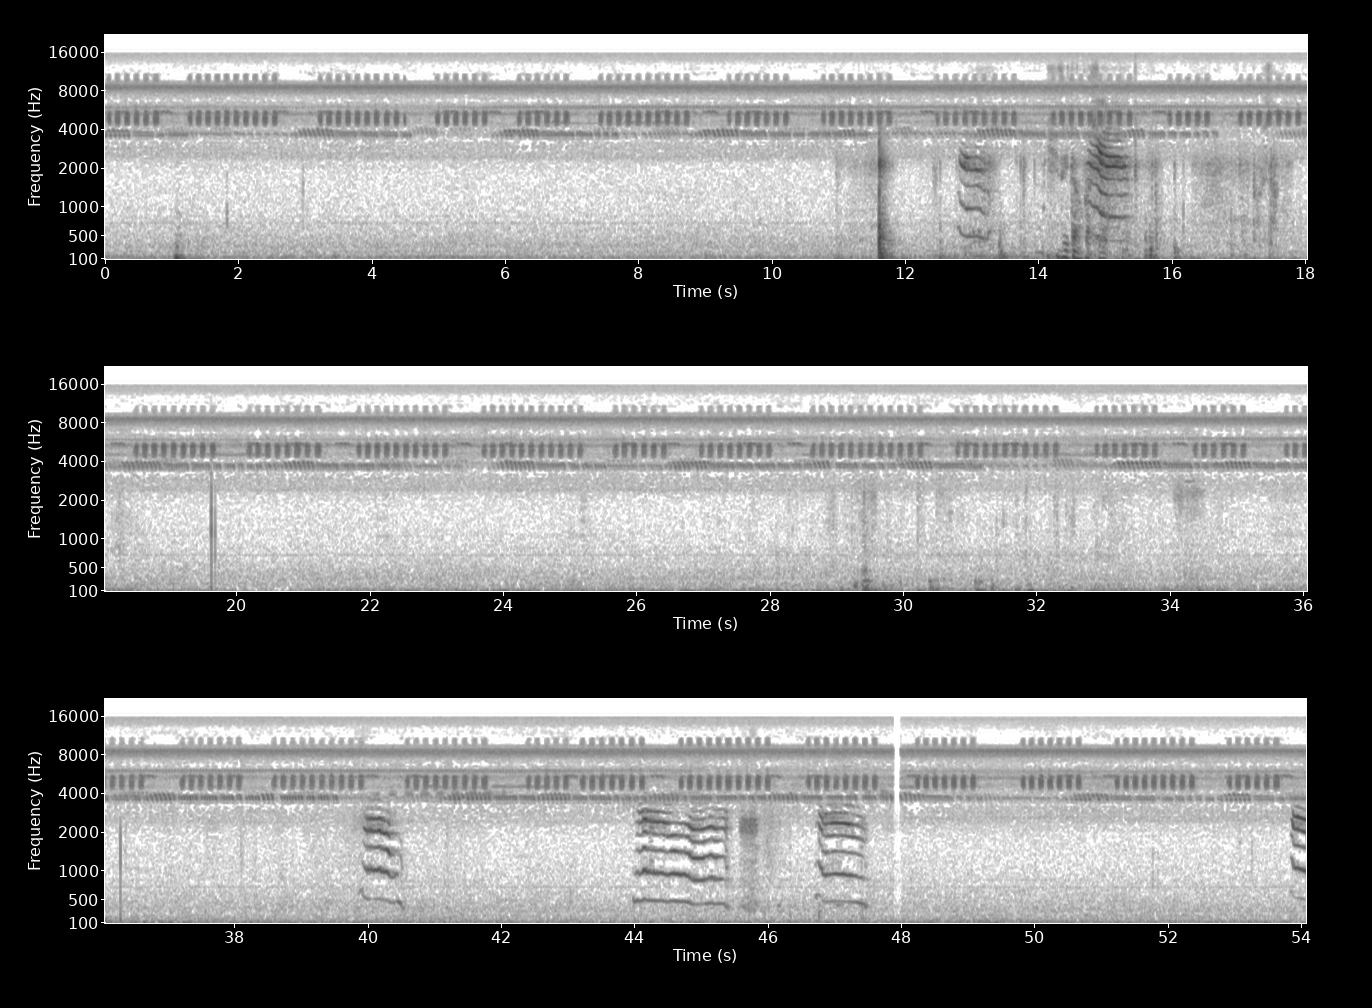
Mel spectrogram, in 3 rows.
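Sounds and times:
crickets and insects chirping: 0.0s - 54.0s
soft thump: 1.0s - 1.4s, 11.0s - 12.7s, 29.2s - 31.3s
cat meowing: 12.8s - 13.5s, 14.4s - 15.8s, 39.8s - 40.6s, 44.0s - 45.9s, 46.7s - 47.5s, 53.8s - 54.0s.

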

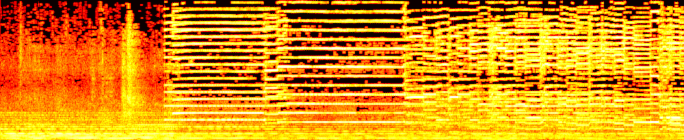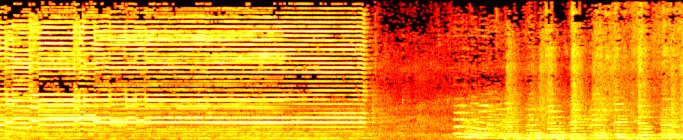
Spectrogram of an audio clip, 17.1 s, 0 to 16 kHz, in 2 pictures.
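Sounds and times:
bagpipe drone: 0.0s - 13.3s
bagpipes playing folk melody: 2.0s - 13.3s.

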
